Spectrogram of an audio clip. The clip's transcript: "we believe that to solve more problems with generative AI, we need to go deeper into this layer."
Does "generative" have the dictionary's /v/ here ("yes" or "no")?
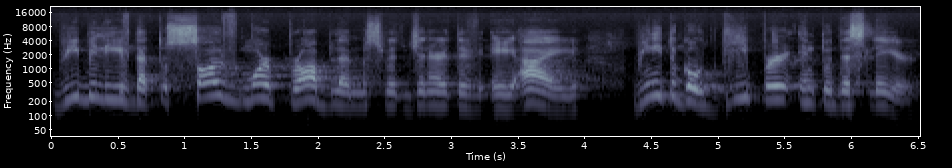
yes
